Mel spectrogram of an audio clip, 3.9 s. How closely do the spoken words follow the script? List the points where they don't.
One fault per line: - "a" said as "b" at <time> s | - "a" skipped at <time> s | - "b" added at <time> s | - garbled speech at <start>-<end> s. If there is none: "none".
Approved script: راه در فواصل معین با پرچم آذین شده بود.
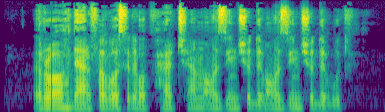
- "معین" skipped at 1.4 s
- "آذین شده" added at 2.7 s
